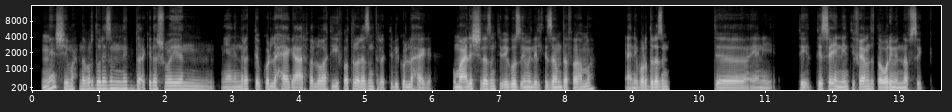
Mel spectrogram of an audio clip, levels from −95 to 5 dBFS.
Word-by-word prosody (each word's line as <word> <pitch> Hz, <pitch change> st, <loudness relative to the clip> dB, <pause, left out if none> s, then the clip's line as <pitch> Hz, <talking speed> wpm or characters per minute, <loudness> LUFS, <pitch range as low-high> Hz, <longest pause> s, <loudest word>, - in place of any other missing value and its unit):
ماشي، 140 Hz, -, -1 dB
ما 130 Hz, -, -1 dB
إحنا 125 Hz, 0 st, -3 dB
برضو 150 Hz, +3 st, +1 dB
لازم 155 Hz, 0 st, +2 dB
نبدأ 150 Hz, -1 st, 0 dB
كده 145 Hz, 0 st, 0 dB
شوية 140 Hz, 0 st, +1 dB
ن 130 Hz, -2 st, -4 dB
يعني 115 Hz, +1 st, -3 dB
نرتب 125 Hz, +1 st, -1 dB
كل 125 Hz, 0 st, 0 dB
حاجة 115 Hz, -3 st, +1 dB
عارفة، 115 Hz, +4 st, 0 dB
اللي 120 Hz, 0 st, -1 dB
هو 120 Hz, -, +3 dB
هتيجي 125 Hz, +1 st, -2 dB
فترة 130 Hz, +1 st, +1 dB
لازم 125 Hz, +1 st, +1 dB
ترتبي 120 Hz, +1 st, -5 dB
كل 115 Hz, 0 st, 0 dB
حاجة، 95 Hz, -3 st, -4 dB, 0.3 s
ومعلش 115 Hz, +4 st, +3 dB
لازم 125 Hz, 0 st, +2 dB
تبقي 110 Hz, -1 st, -1 dB
جزء 120 Hz, -1 st, +2 dB
من 115 Hz, -, +2 dB
الالتزام 110 Hz, +1 st, +1 dB
ده 110 Hz, -, +3 dB
فاهمة؟ 120 Hz, +7 st, 0 dB, 0.4 s
يعني 95 Hz, 0 st, -2 dB
برضو 115 Hz, +2 st, +2 dB
لازم 120 Hz, +1 st, +2 dB, 0.7 s
ت -, -, -7 dB, 0.5 s
يعني 95 Hz, -1 st, -6 dB, 0.3 s
ت -, -, -3 dB, 0.2 s
تسعي 130 Hz, +1 st, +2 dB
إن 115 Hz, -3 st, +2 dB
أنتِ 120 Hz, +3 st, -1 dB
فعلًا 120 Hz, +1 st, +3 dB
تطوري 115 Hz, -1 st, +4 dB
من 100 Hz, -2 st, +1 dB
نفسِك. 100 Hz, -1 st, -4 dB
120 Hz, 190 wpm, -23 LUFS, 110-130 Hz, 0.7 s, تطوري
